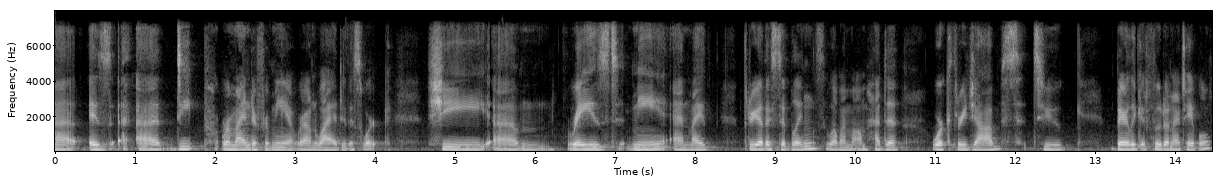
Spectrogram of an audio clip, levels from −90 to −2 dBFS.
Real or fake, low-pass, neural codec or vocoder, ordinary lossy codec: real; 7.2 kHz; none; AAC, 48 kbps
